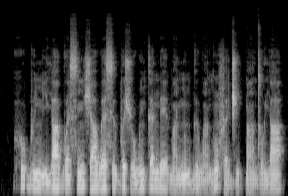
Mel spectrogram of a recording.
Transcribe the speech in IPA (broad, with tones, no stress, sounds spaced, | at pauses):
h u˦ b ɨ˧ ɲ i˨ j a˧ ɡʷ ɛ˨ s ĩ˧ ʃ a˧ w ɛ˦ s ɨ˧ b ə˦ ʃ o˧ w ĩ˦ k ɛ˦ ŋ eː˧ b ã˨ ɲ ũ˧ ɡ͡b ɨ˦˨ w ã˨ ɡ ũ˦ f ɛ˨ d͡ʒ i˨ k͡p ã˧ d o˧ j a˦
